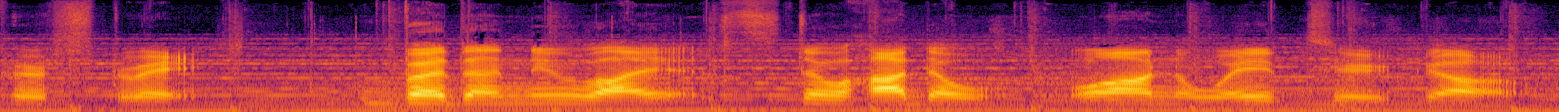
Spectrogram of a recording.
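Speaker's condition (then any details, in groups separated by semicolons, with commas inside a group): Cerebral palsy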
